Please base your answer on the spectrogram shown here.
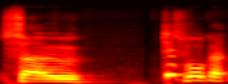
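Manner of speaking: voice cracking and breaking mid-phrase. Asking the other speaker to walk through the race, voice cracking. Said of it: "voice crack there".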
